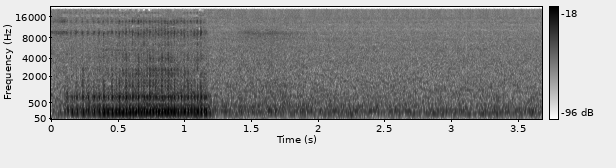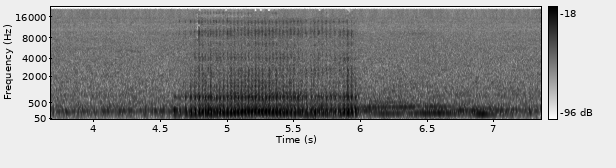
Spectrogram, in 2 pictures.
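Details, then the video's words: French bulldog in deep sleep, sprawled on a bed, snoring: a gravelly, vibrating snore, a quiet gap, then a second rattling snore that trails off into a softer, wheezy, tonal breath. "French bulldog snoring"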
